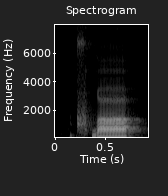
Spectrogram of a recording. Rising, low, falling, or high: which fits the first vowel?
high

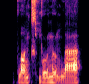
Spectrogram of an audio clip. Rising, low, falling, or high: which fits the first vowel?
rising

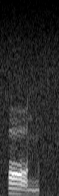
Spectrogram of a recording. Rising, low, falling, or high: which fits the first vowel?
low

